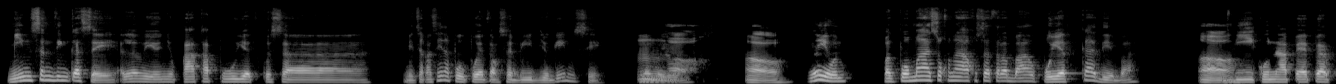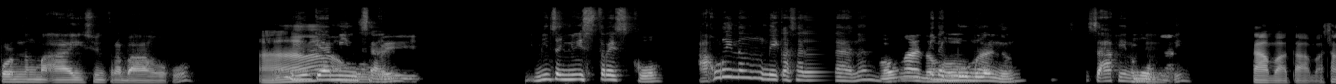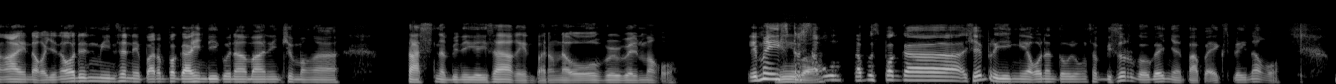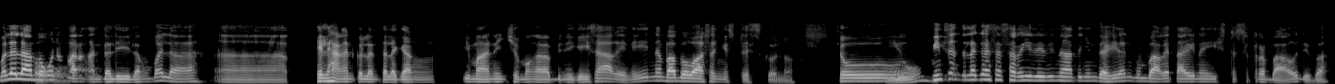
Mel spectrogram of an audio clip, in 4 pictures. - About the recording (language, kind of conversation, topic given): Filipino, unstructured, Paano mo hinaharap ang stress sa trabaho araw-araw?
- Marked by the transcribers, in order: distorted speech; laughing while speaking: "kailangan ko lang talagang"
